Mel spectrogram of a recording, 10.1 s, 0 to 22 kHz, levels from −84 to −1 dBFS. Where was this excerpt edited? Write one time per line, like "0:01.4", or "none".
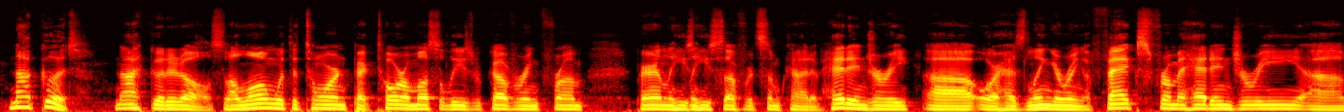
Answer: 0:01.7
0:05.2
0:06.9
